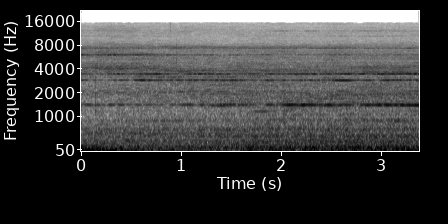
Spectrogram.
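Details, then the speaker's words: 2 kW Chinese diesel air heater on a standard LED controller with manual pulse rate at 1.6 Hz, about an 80-degree temperature increase: steady low combustion rush with a constant faint fan whine and no sputter or surging; normal running. "okay um running this at 1.6 hurts everything's looking good have an increase in temperature of about some 80 degrees"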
